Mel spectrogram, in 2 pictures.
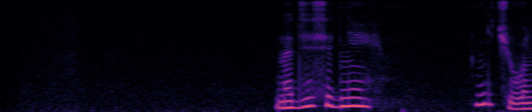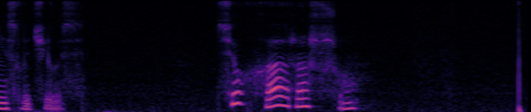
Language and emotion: Russian, sad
